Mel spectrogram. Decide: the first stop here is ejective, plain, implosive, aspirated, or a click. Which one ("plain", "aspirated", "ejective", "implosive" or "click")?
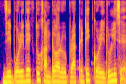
plain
